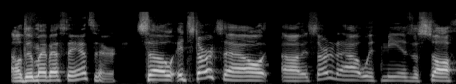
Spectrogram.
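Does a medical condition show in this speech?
No.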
